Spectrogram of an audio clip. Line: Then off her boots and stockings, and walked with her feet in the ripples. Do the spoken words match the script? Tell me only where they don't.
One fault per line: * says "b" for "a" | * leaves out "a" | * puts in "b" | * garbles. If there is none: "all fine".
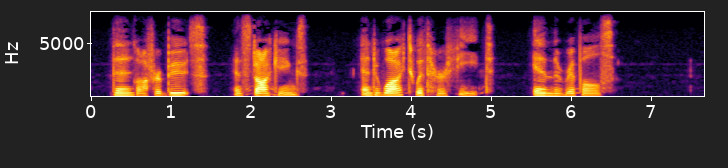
all fine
